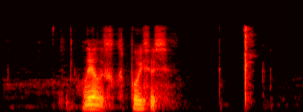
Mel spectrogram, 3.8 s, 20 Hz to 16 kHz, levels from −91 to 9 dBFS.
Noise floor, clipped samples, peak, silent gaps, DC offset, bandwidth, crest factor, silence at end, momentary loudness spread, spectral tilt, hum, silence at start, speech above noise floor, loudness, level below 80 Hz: -72 dBFS; under 0.1%; -6 dBFS; 2.66-2.73 s; under 0.1%; 7.8 kHz; 28 dB; 0.65 s; 14 LU; -4.5 dB/octave; none; 1.05 s; 41 dB; -33 LUFS; -68 dBFS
